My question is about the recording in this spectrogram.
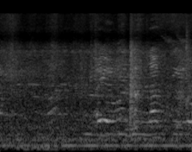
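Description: Young children's high voices calling and chattering in short snatches, over a steady low hum.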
